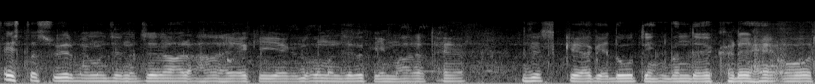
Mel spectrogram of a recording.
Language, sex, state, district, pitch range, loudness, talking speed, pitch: Hindi, male, Rajasthan, Bikaner, 135-145 Hz, -18 LUFS, 175 wpm, 140 Hz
